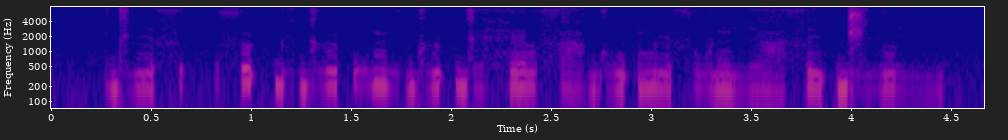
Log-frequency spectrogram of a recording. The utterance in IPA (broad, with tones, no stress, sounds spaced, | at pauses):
dʱ i˨ θ | θ ʉ˦ ʔ ɓ i̤˨ ɡʱ ʉ˦ ʔ ṳ˦ m ṳ˨ ɡʱ ʉ˦ ʔ ɡ e̤˨ h e˦ l θ a̤˦˨ ɡʱ u˦ ʔ m i˨ θ ṳ˦˨ ɲ i̤˨ ɦ a̤˦ θ i˦ ʔ d͡ʒ i̤˦ l i̤˨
